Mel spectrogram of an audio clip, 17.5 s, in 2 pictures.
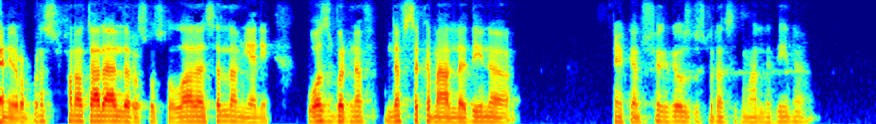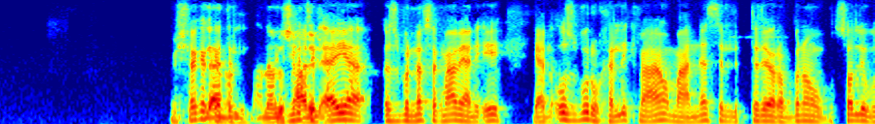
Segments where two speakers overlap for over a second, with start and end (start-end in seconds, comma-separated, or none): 10.8-12.3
